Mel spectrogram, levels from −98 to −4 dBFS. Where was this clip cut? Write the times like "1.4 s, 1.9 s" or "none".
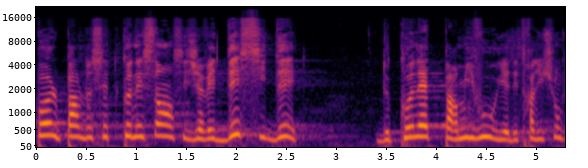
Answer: none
